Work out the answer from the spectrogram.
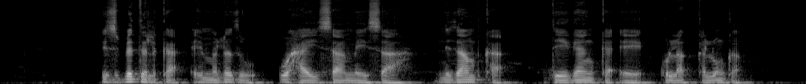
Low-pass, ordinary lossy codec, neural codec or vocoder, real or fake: none; none; none; real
